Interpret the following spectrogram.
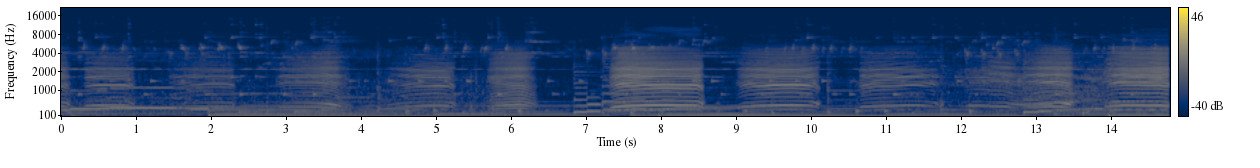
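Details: Free-ranging village cows herded through a green rice field toward the pen, calling in a series of repeated loud moos, some overlapping, every couple of seconds, with background music throughout.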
